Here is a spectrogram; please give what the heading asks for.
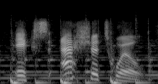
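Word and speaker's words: X Æ A-12: and grimes new baby uh which is being pronounced ex asher 12 musk there we go excession 12 bucks and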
